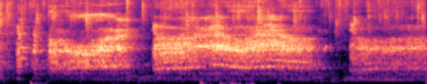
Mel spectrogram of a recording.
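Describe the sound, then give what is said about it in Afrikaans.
A parrot growls at a microphone in three harsh, raspy bursts, each lasting a second or more, with short pauses between them and faint running water in the background. “Ja, hy grom vir daai mikrofoon.”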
